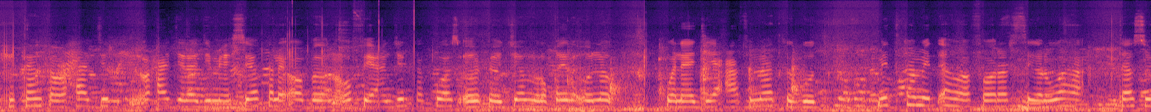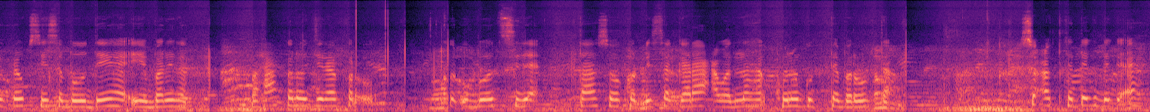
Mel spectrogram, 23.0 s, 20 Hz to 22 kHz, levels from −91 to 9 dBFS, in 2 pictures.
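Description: Throughout the speech, the gain swings by roughly 15 dB, leaving the level squashed. This is gain pumping, likely from input gain set far too high with a fast limiter pulling it down on every peak. The room noise sits about 39 dB below the speech.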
